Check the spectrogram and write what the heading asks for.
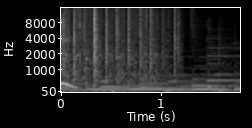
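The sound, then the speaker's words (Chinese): Three black drongo birds chirping above a vegetable garden on a sunny morning, flapping their wings in the wind, in a quick run of sharp, bright calls for about a second, over a low, steady droning tone that continues after the chirps fade. “在一个晴朗的早晨，有三只乌黑亮丽的鸟儿在菜园的正上方，随风拍动着翅膀，叽叽啾啾啾啾啾啾啾啾啾啾。”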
